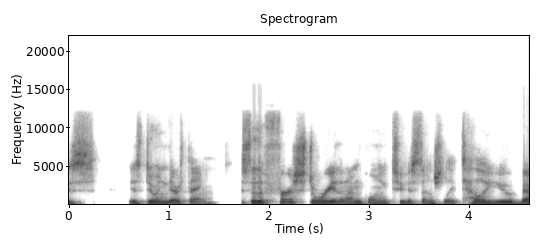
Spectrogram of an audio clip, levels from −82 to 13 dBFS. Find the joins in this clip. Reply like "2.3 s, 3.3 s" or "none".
1.6 s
